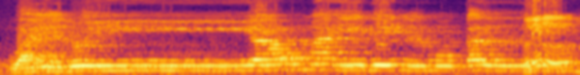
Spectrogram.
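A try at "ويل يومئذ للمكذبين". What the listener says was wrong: Lilnya mana? lil.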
